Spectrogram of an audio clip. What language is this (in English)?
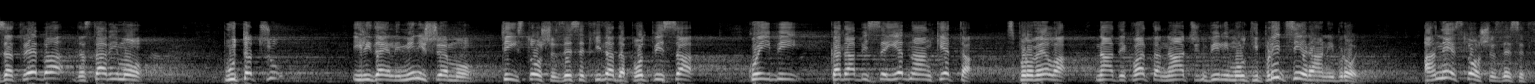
Serbian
